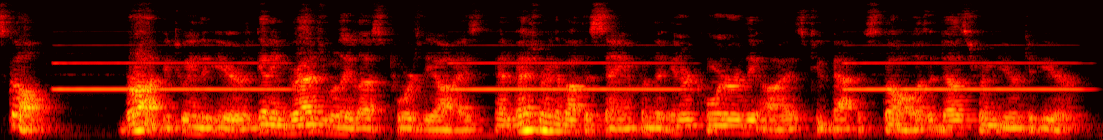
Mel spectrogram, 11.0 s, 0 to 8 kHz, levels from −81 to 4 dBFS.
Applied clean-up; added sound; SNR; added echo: none; Wind instrument, woodwind instrument; 11 dB; reverberation time 0.6 s.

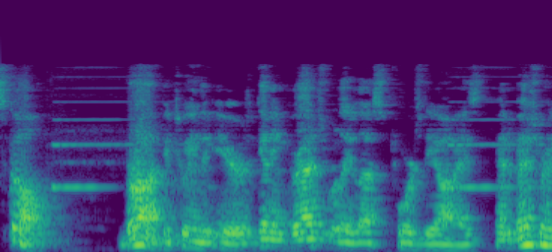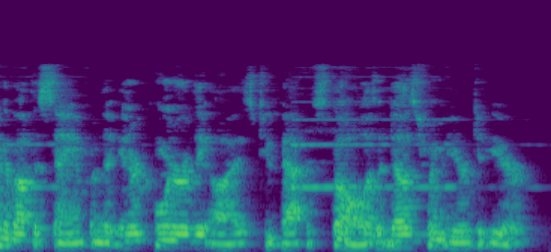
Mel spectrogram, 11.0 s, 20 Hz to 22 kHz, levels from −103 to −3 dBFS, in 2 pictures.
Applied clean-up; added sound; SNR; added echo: classical method WPE with log-MMSE.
